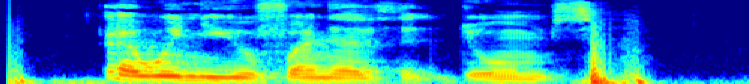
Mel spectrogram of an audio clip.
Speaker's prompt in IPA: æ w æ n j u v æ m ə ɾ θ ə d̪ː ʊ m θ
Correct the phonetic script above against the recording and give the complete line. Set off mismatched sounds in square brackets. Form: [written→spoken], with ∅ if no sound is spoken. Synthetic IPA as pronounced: æ w [æ→i] n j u [v→f] æ [m→n] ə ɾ θ ə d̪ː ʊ m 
